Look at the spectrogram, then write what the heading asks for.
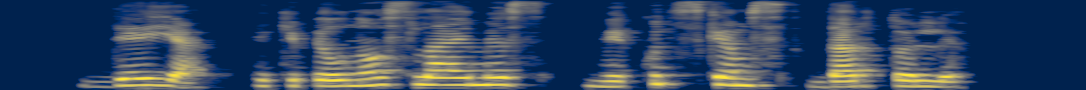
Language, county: Lithuanian, Klaipėda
